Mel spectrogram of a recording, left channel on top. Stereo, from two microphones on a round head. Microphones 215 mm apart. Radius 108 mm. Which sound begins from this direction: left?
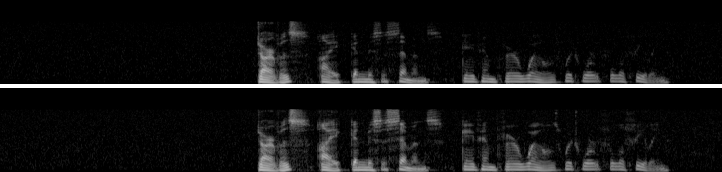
A man speaking, at 2.6 s.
